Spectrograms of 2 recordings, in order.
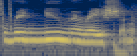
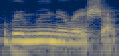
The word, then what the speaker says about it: remuneration: I used to say remuneration instead of remuneration. And this is a very common mistake in English. So basically, a lot of people flip these two letters. They flip the M with the N, and instead of saying remuneration, people say remuneration. Maybe because of the word numbers. So that's why in our heads we feel like numbers, so this word should be remuneration.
